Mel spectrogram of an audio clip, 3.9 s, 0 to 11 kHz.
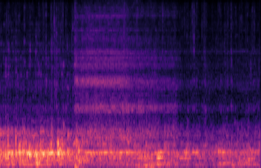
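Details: Whale song heard underwater during an afternoon scuba dive on 2/15/2023, with whales singing throughout the dive: a steady tonal moan with bright overtones rising over a low underwater rumble.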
